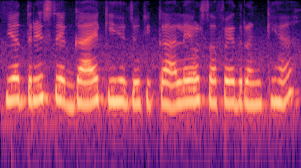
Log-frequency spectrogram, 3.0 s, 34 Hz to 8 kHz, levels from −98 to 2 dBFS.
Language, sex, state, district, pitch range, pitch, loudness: Hindi, female, Jharkhand, Garhwa, 280-305 Hz, 290 Hz, -13 LUFS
